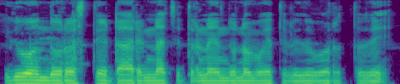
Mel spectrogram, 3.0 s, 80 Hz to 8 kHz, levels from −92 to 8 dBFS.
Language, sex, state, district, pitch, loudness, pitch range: Kannada, male, Karnataka, Koppal, 105 Hz, -18 LUFS, 100-110 Hz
